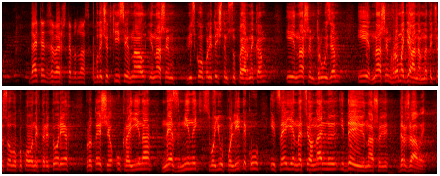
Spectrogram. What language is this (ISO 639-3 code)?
ukr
